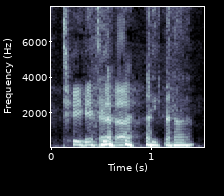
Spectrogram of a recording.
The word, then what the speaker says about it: Titane: How do you pronounce it? Titane. Titane.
